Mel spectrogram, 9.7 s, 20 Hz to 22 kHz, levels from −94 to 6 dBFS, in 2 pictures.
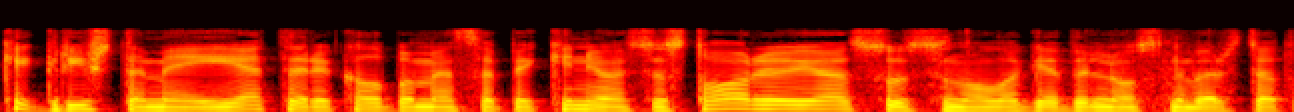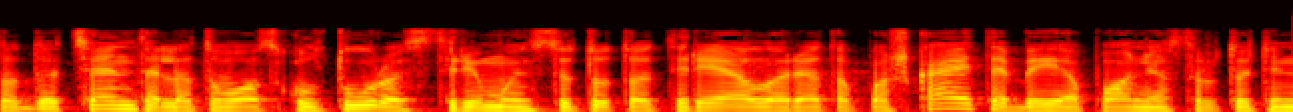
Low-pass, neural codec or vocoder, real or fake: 7.2 kHz; none; real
